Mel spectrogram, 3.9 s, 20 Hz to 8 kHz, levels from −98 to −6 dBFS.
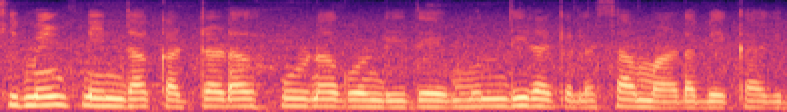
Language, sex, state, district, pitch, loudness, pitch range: Kannada, female, Karnataka, Bangalore, 185 Hz, -15 LUFS, 170-195 Hz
